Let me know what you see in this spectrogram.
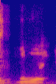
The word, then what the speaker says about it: Beloit: Is that how you pronounce it, Coach? Beloit? – Yes, Beloit. Yep.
